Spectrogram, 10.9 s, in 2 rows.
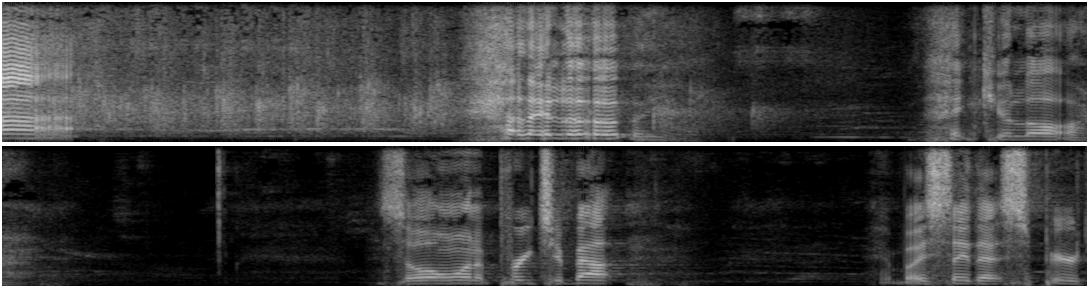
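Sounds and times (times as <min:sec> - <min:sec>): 
church congregation clapping hands: 0:00.0 - 0:04.1
speech: 0:02.5 - 0:03.5, 0:04.7 - 0:05.6, 0:07.3 - 0:08.7, 0:09.8 - 0:10.8.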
